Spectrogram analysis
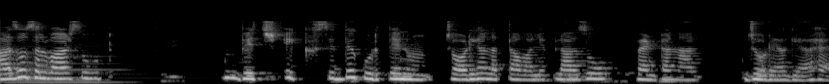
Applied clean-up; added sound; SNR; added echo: classical method spectral subtraction.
